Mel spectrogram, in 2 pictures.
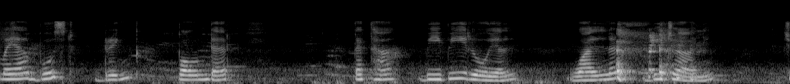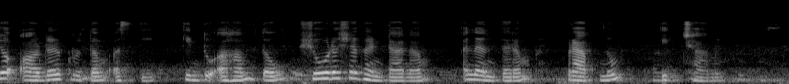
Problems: background sounds at intervals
